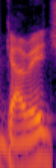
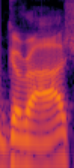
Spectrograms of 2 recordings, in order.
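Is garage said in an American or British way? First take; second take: British; American. First: Garage is said in a British way. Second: Garage is said in an American way.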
